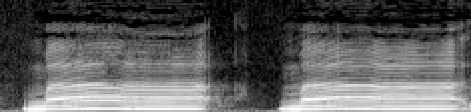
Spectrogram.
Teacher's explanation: Sebabnya karena ada alif didahului oleh huruf yang berbaris fathah, yaitu mimnya ya, fathah. Makanya cara bacanya adalah dipanjangkan sebanyak 2 harokat. Ma, ma, gitu ya. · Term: mad tobi'i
